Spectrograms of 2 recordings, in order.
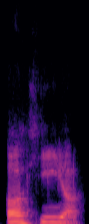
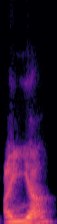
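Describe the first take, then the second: First: The h sound in the middle is pronounced. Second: The h sound in the middle is dropped. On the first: This is the written or formal form. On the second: This is how it is said in everyday speech.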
